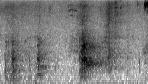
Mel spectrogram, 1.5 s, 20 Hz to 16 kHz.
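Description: A windowless, plastic-free cardboard box holding a Hasbro Thor: Love and Thunder 6-inch deluxe action figure is shaken, and the figure inside is wrapped in paper rather than held in a plastic clamshell. Four soft, muffled shuffling knocks are heard as the contents shift, each carrying a brief papery rustle with a bright hiss at the end.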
